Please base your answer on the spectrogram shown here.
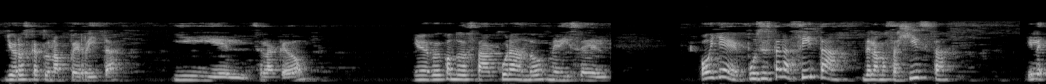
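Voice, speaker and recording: A woman's voice: medium pitch, fairly bright tone. A woman with a Mexican accent, a guest in an interview, telling a personal story and acting out the dialogue she quotes. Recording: roomy, slightly dull sound.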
